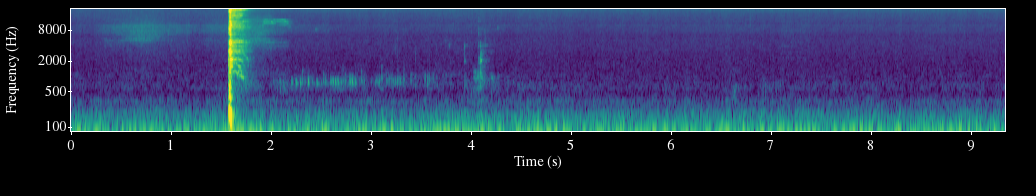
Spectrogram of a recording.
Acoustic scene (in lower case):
car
